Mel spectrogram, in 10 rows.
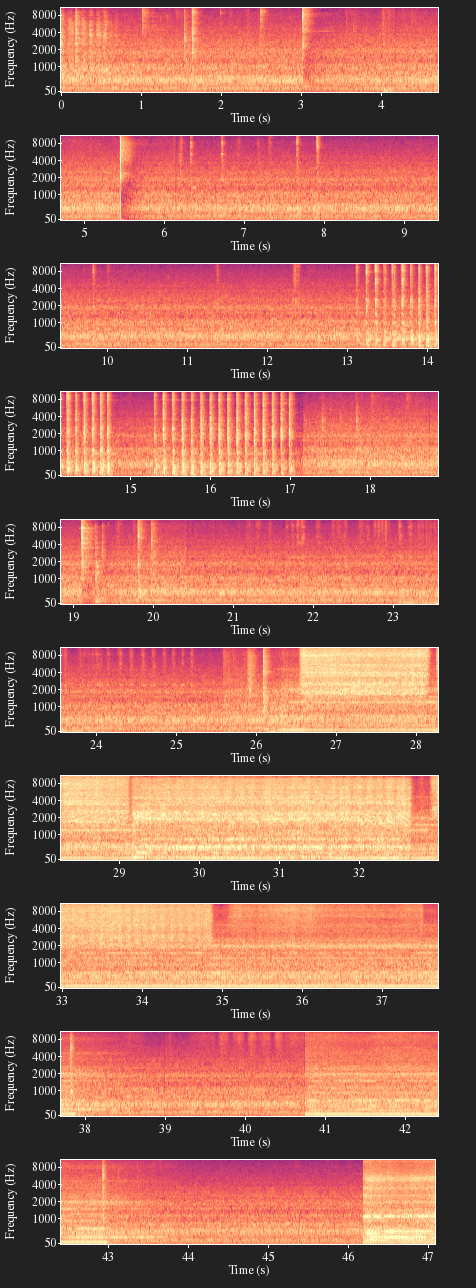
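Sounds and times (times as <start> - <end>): power tool grinding: 26.4 - 37.6, 46.2 - 47.0.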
